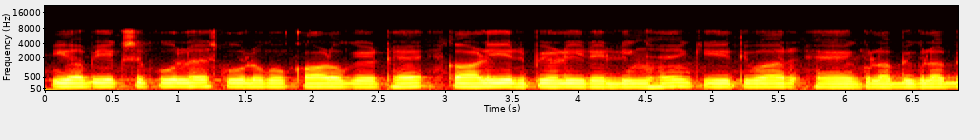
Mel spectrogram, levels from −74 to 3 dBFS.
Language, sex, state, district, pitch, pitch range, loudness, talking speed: Marwari, male, Rajasthan, Churu, 120 Hz, 120-130 Hz, -13 LUFS, 175 wpm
